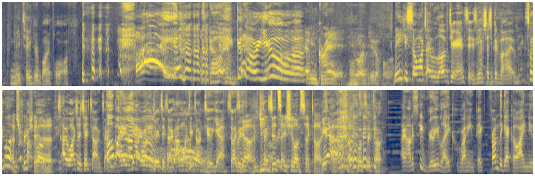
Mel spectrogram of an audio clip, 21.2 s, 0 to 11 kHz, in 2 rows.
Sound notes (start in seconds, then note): 3.2 chuckles; 17.3 chuckles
